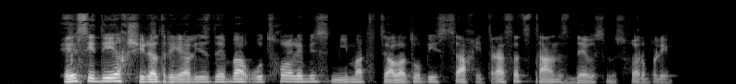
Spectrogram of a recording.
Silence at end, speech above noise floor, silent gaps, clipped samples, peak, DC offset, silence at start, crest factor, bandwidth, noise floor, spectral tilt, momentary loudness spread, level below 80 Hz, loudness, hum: 0.7 s; 60 dB; none; under 0.1%; 0 dBFS; under 0.1%; 0.65 s; 18 dB; 11.5 kHz; -79 dBFS; -6 dB/octave; 16 LU; -50 dBFS; -18 LUFS; none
